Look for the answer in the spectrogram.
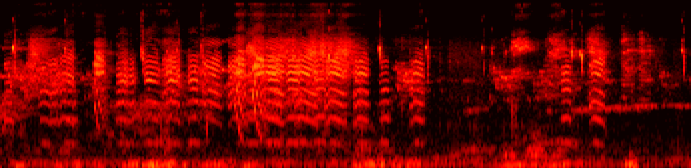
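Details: Several finches at play give dense, rapid high chirps and buzzy trills, overlapping in bursts with brief pauses and some soft low thumping beneath.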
